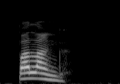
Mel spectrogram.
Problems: background sounds at intervals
